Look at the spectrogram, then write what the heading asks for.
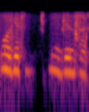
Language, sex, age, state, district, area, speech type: Tamil, female, 30-45, Tamil Nadu, Tiruvannamalai, rural, conversation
